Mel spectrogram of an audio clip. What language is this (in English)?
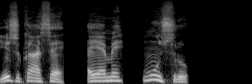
Akan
